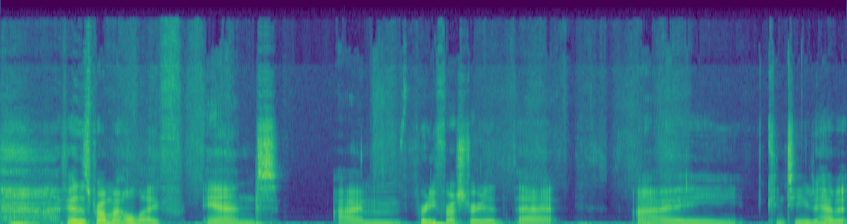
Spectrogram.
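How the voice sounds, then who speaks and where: The speaker mumbles at a very slow pace. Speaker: daily video blogger. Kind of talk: video diary monologue. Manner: mumbling.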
